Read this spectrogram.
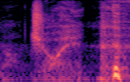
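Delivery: dry sarcastic "oh joy" under the breath; deadpan it, mock delight. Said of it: "And I was like".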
